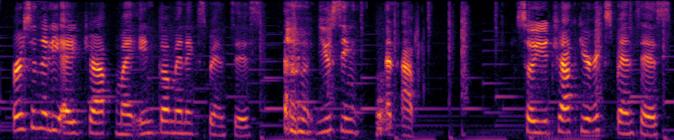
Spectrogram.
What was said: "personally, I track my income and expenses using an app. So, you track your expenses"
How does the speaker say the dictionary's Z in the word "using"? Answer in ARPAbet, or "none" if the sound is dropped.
S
